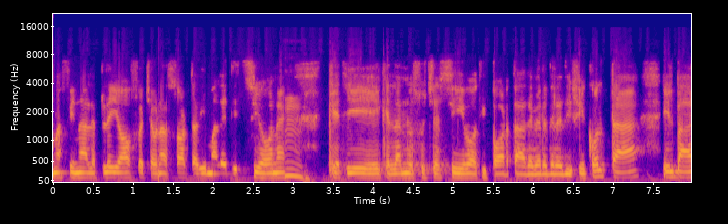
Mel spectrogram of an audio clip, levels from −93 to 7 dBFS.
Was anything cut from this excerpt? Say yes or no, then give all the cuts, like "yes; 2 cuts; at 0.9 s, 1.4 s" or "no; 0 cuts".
yes; 1 cut; at 5.3 s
